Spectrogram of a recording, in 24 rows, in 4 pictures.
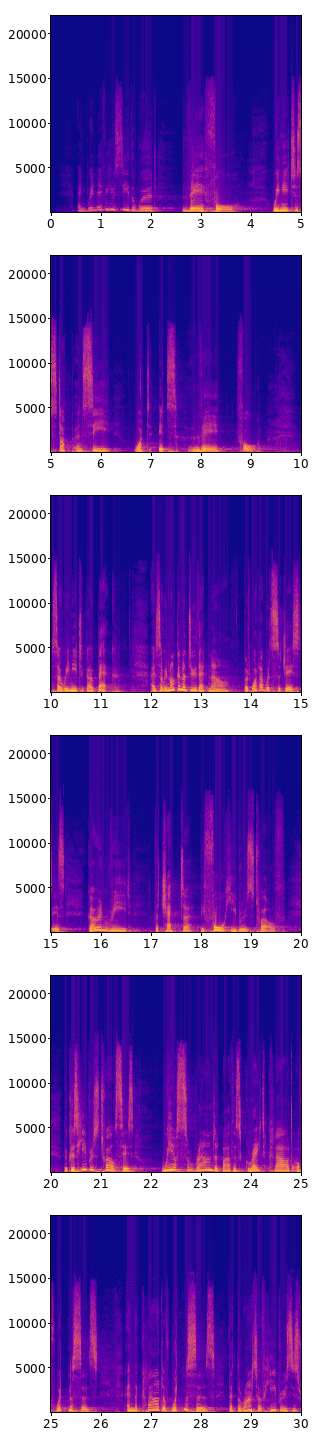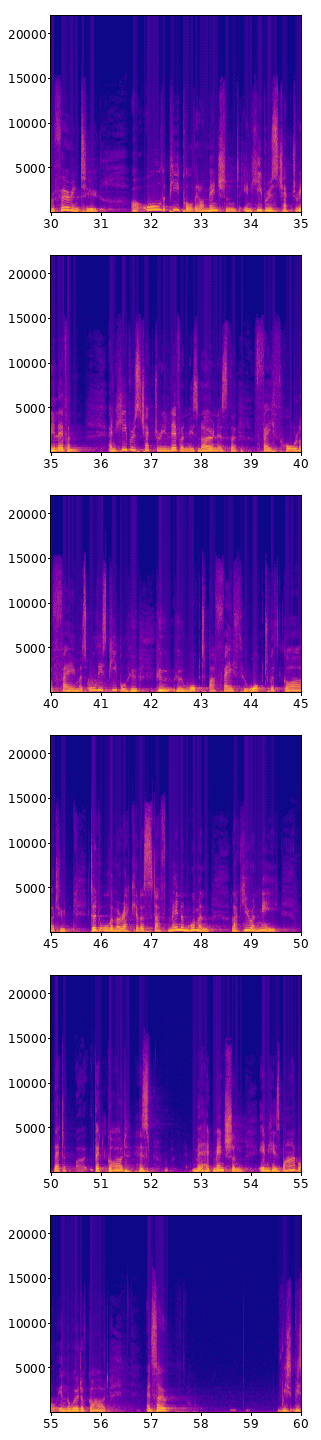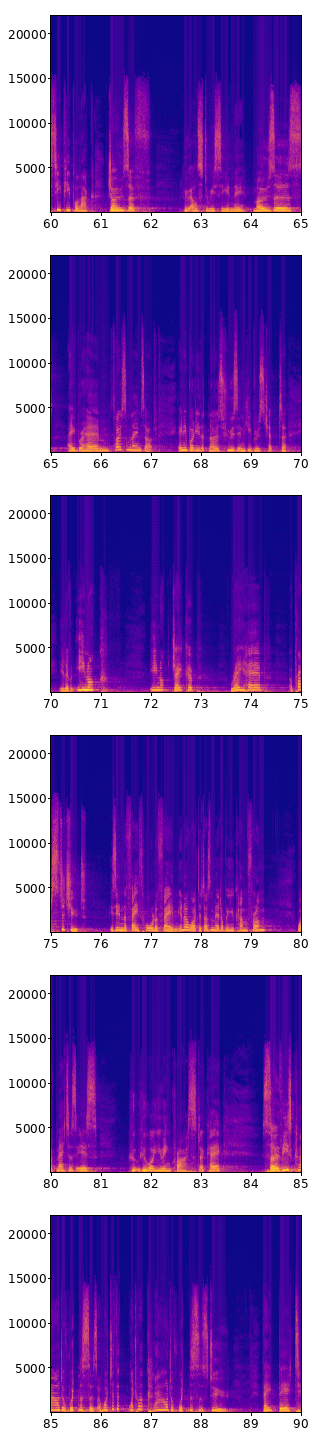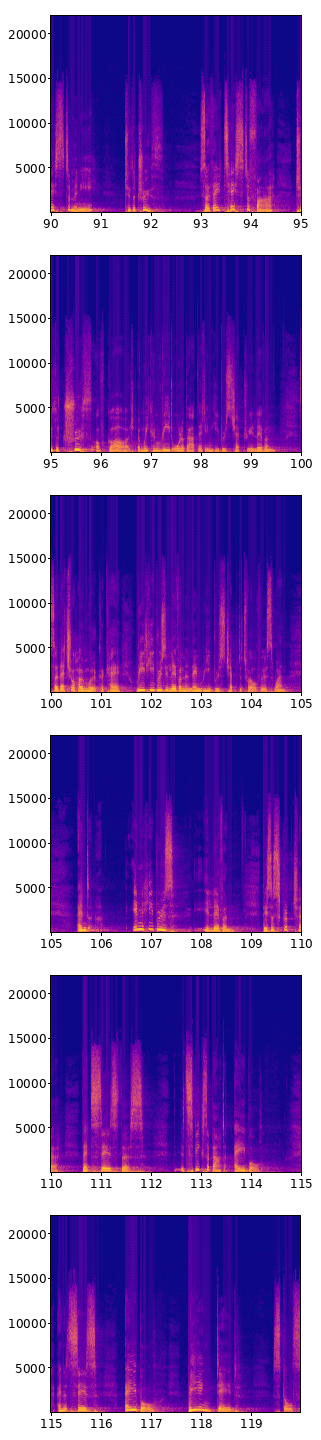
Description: Our personal testimonies are eternal, powerful, and bring glory to Jesus, and during Celebration Sunday we heard wonderful testimonies of what God has been doing in 3 people's lives over the last year.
